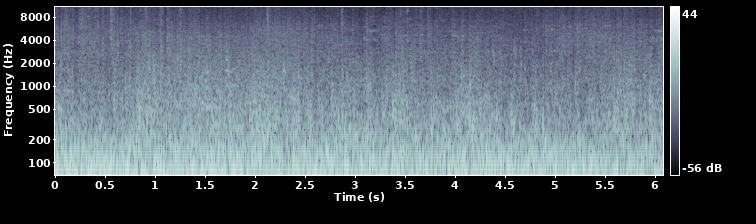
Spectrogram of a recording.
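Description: Deep, continuous earthquake rumble with faint crackles on top, as the ground shakes at strong intensity.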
